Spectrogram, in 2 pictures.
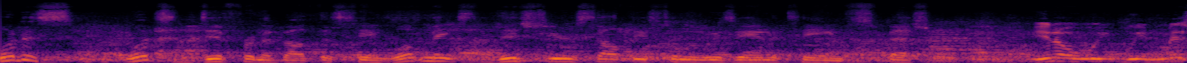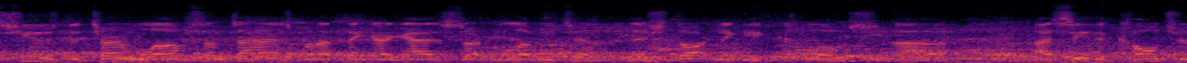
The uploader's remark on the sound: The Bluebloods are live from Southland Media Day in Lake Charles, LA.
